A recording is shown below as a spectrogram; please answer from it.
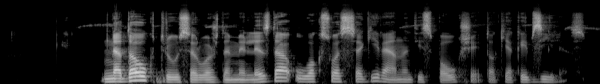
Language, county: Lithuanian, Marijampolė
